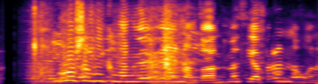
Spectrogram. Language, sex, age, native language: Icelandic, male, 12, Icelandic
